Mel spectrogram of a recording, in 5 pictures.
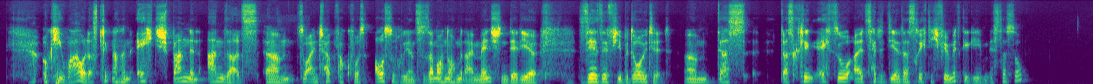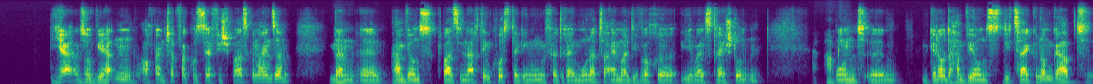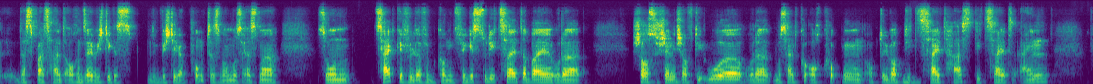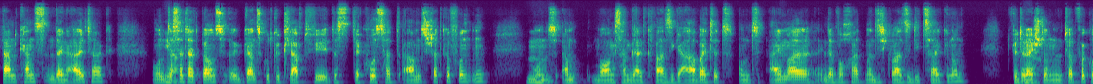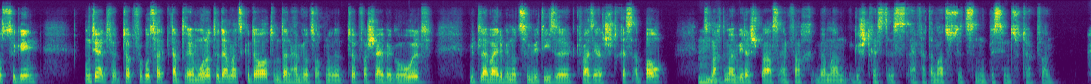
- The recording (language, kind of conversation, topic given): German, podcast, Wie findest du heraus, ob ein neues Hobby zu dir passt?
- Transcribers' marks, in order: static; other background noise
